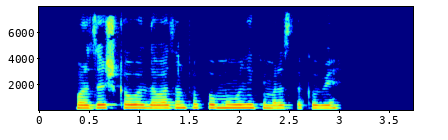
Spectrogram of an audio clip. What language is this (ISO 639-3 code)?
pus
